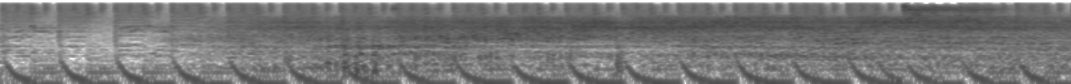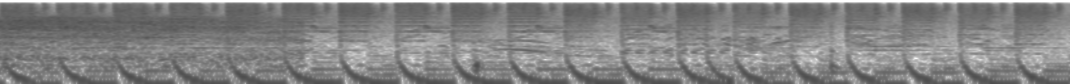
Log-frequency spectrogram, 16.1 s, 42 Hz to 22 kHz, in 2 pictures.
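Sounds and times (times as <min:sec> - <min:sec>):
electronic music with thumping beat: 0:00.0 - 0:16.0
rocket motor roaring: 0:00.8 - 0:11.0.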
